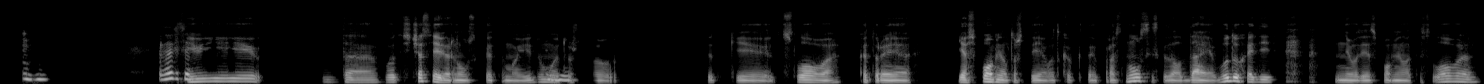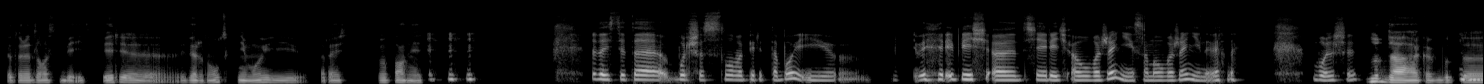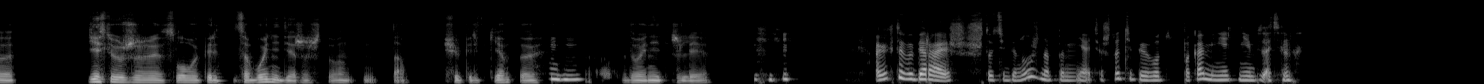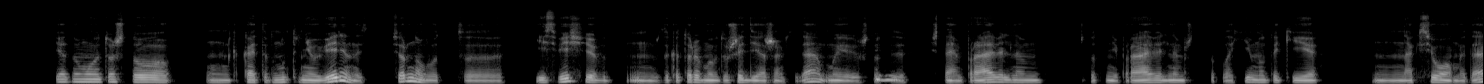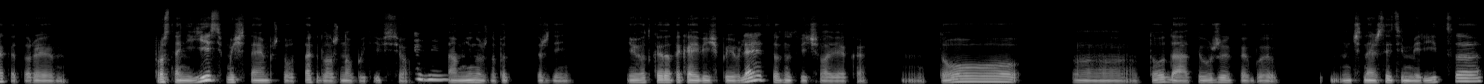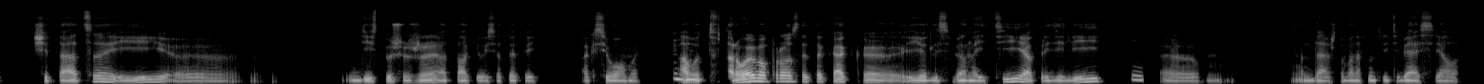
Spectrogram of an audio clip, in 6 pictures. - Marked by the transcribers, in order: chuckle; laugh; other background noise; chuckle; laughing while speaking: "наверное"; swallow; laugh
- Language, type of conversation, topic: Russian, podcast, Как ты начинаешь менять свои привычки?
